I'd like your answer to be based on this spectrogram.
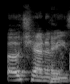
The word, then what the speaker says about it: Ochanomizu: I can't pronounce Dr. Ochanomizu. – I've written it down so many different ways, and that's going to be a fun bit. Ochanomizu.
